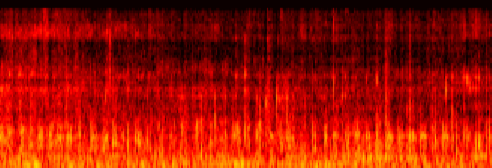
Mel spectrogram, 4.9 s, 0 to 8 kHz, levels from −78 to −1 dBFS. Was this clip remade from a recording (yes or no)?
yes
